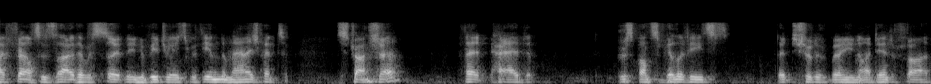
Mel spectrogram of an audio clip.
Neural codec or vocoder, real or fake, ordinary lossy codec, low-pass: codec, 24 kHz, 1.5 kbps, HILCodec; fake; AAC, 32 kbps; 7.2 kHz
